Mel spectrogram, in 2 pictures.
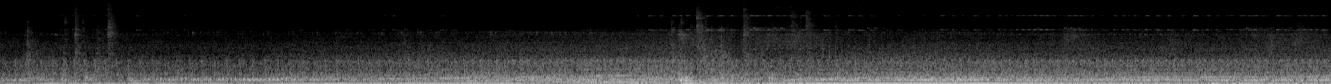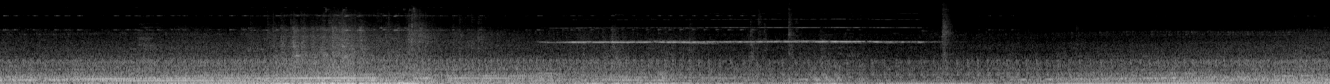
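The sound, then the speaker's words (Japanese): A bus engine rumbles steadily as the vehicle departs and keeps driving toward its next stop, Ōgawara, a low continuous drone from inside with a brief high whine near the end. No one speaks. “ご乗車ありがとうございます。次は大河原、次は大河原です。お降りのお客様はお知らせください。”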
